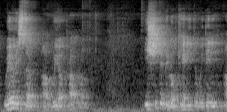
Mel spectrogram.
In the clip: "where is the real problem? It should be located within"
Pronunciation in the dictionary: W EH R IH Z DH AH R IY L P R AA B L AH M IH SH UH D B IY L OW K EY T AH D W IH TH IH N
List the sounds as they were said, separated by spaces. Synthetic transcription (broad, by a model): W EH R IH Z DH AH W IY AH P R AA B L AH M IH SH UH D B IY L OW K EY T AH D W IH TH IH N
